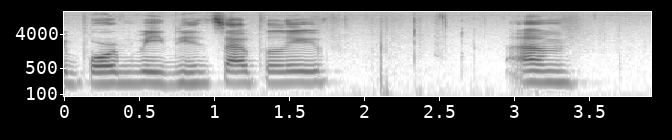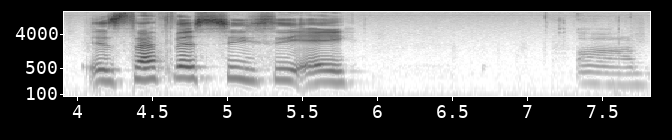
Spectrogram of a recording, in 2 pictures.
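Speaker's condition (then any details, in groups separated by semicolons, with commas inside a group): Damaged diaphragm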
